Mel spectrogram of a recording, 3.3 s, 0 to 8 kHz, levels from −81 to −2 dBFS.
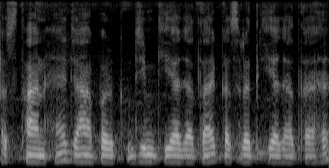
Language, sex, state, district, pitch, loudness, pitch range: Hindi, male, Chhattisgarh, Raigarh, 120 Hz, -34 LUFS, 115-125 Hz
